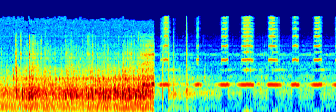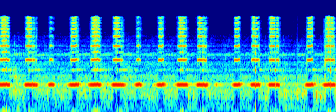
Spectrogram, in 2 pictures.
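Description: Loud rumble of road and wind noise from the moving bike that cuts off abruptly about two seconds in, followed by a high-pitched squeal-like tone pulsing evenly about two and a half times a second.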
